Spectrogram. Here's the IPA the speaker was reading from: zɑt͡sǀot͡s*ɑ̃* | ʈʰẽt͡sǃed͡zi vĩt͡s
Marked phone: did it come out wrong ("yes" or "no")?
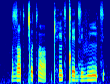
no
